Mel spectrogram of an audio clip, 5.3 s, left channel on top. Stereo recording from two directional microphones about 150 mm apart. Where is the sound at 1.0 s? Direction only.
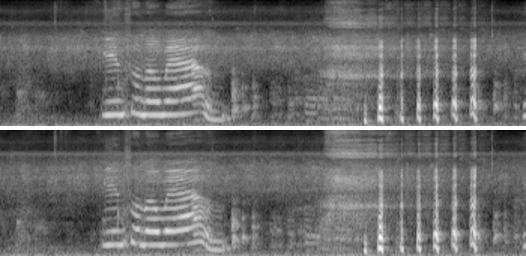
30° right (ahead or behind).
